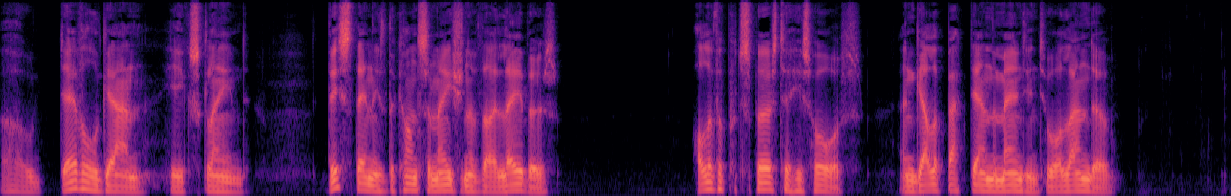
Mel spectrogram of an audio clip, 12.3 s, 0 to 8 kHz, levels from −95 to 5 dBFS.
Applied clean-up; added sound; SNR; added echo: none; none; none; none.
